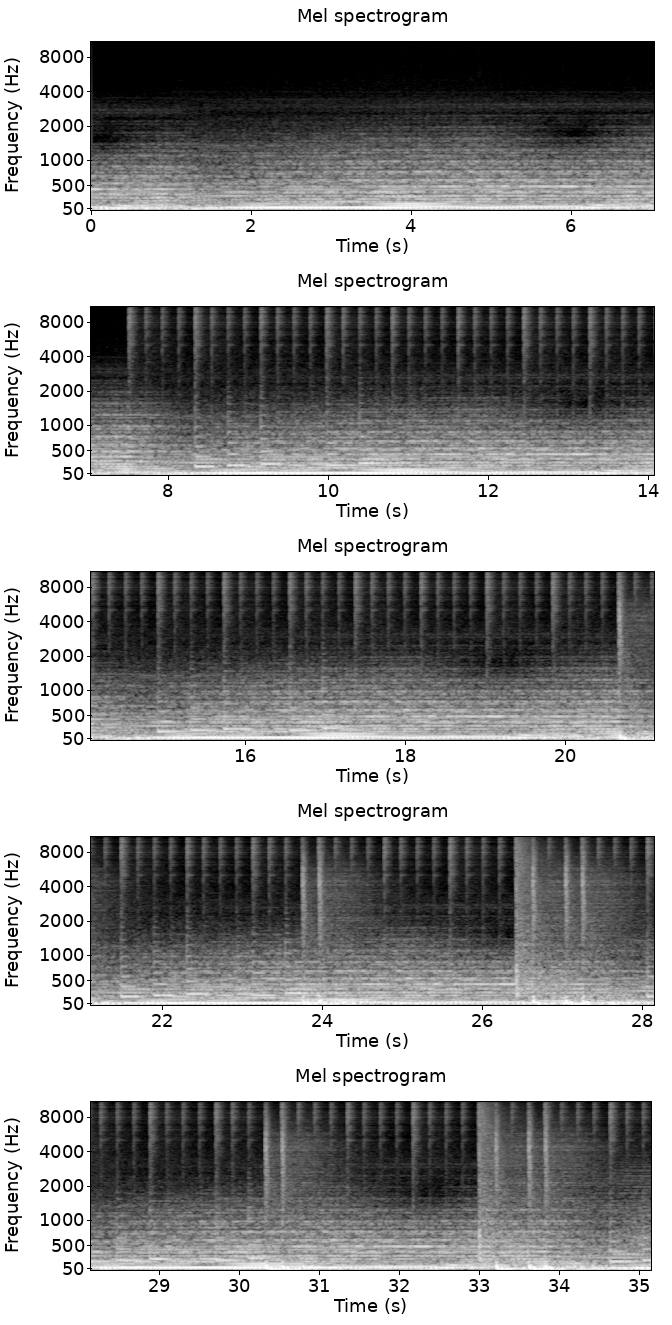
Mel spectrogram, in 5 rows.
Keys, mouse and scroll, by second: 1.5 click, 1.9 middle click, 2.8 g, 3.1 x, 3.4 middle click, 4.4 n, 5.1 click, 5.7 g, 5.9 x, 6.2 click, 7.4 click, 8.1 Tab, 8.9 KP_1, 9.7 g, 10.8 middle click, 12.5 r, 13.7 Escape, 13.9 Tab, 14.5 r, 15.3 middle click, 16.1 shift+d, 16.9 middle click, 17.9 r, 18.6-19.7 middle drag, 19.7 scroll up 3, 19.8 middle click, 20.4 scroll down 4, 20.5 middle click, 20.7 shift+d, 21.5 middle click, 22.4 shift+d, 23.0 middle click, 23.7 shift+d, 24.4 shift+d, 25.0 middle click, 25.3 shift+d, 25.9 middle click, 26.2 shift+d, 26.8-35.1 middle drag.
